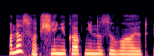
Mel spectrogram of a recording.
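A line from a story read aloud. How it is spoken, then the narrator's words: Sad. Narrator (Russian): печально сказал шоколадный заяц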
